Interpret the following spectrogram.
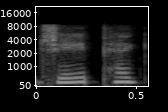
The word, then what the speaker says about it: JPEG: i.e opera and safari the jpeg typically pronounced jpeg image format is currently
